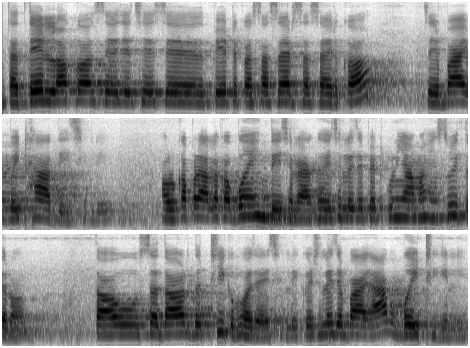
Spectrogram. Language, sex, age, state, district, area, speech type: Maithili, female, 45-60, Bihar, Madhubani, rural, spontaneous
